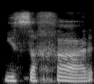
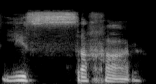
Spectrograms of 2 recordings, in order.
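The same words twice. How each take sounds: First: "Yisachar" with a short single S; undoubled S. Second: "Yisachar" slowly, with a held S; doubled S. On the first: Teacher shows what to avoid, "Yisachar" with the S unheld. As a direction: run through "Yisachar" without holding the S. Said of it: "so instead of". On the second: Teacher demonstrates the doubled letter, "Yisachar" with S held. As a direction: linger on the S in "Yisachar": yis-sachar. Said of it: "you hold it a little bit". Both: Shown as a demonstration.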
